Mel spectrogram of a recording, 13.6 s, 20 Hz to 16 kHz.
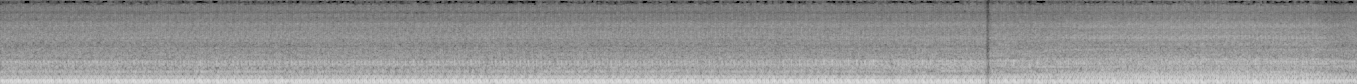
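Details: First start and break-in of newly rebuilt air-cooled VW 1600cc flat-four: smooth steady low burble with loose even beat, constant throughout; normal idle.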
